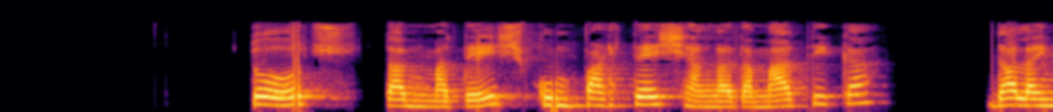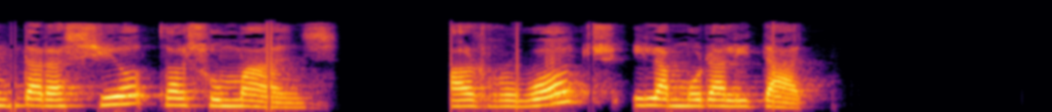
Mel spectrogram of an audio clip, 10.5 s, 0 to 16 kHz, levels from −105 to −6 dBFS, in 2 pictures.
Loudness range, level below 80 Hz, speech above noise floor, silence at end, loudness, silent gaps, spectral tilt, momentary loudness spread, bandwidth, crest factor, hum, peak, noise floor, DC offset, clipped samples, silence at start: 2 LU; -56 dBFS; over 75 dB; 1.25 s; -16 LUFS; 1.84-1.92 s, 4.50-4.93 s, 6.96-7.51 s; -5 dB/octave; 8 LU; 7.6 kHz; 16 dB; none; 0 dBFS; under -90 dBFS; under 0.1%; under 0.1%; 1.25 s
